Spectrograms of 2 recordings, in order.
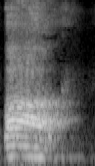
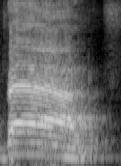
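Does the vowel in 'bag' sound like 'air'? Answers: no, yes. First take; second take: no; yes. First: The vowel does not sound like air. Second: The vowel sounds like air. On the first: The speaker calls it wrong. "Please do not say bag" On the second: The speaker calls it right. "It is bag. ... We are looking for air sound"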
